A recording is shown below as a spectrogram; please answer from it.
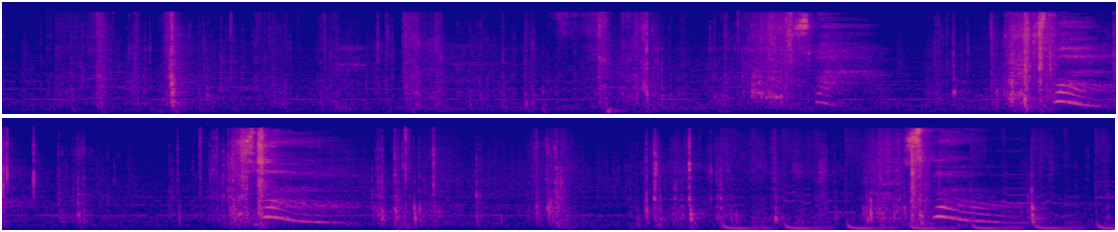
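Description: Plastic bags of LEGO bricks and the cardboard box crinkling, rattling and tapping on a wooden table as they are unpacked, under background music with several falling tones; a low beat comes in near the end.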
